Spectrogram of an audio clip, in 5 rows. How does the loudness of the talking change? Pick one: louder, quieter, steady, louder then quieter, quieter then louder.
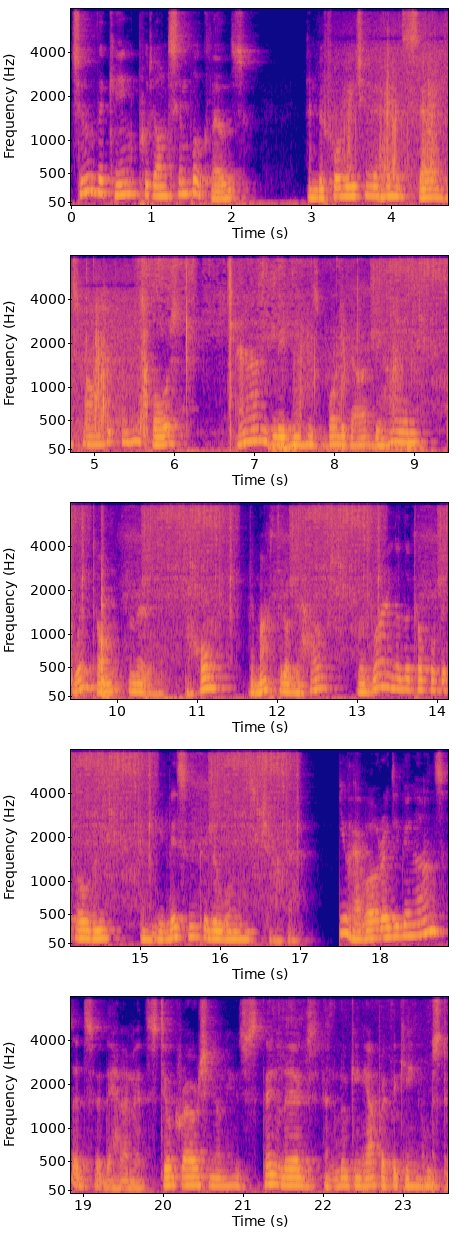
steady.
